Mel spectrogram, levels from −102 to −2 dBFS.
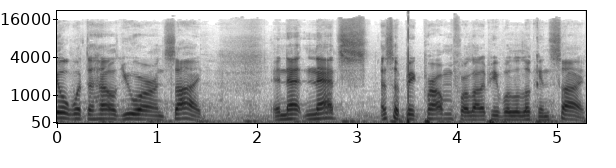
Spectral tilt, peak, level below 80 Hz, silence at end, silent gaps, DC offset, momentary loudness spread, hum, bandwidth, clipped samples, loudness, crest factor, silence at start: -5.5 dB/octave; -2 dBFS; -32 dBFS; 0 s; none; 0.7%; 8 LU; none; 17.5 kHz; under 0.1%; -19 LUFS; 16 dB; 0 s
